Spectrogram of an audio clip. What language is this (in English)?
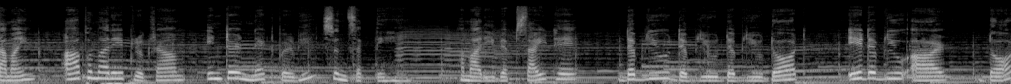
Urdu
